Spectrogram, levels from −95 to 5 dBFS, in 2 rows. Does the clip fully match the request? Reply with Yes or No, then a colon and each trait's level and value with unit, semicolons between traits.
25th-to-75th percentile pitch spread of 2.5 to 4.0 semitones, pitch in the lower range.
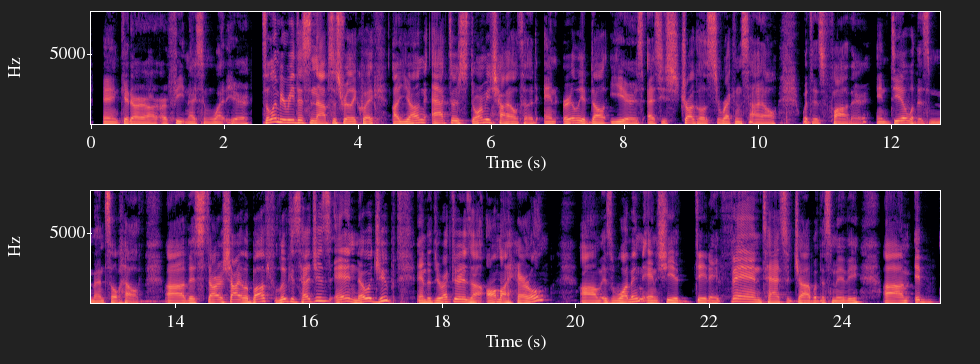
No: average, 4.5 semitones; low, 130 Hz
